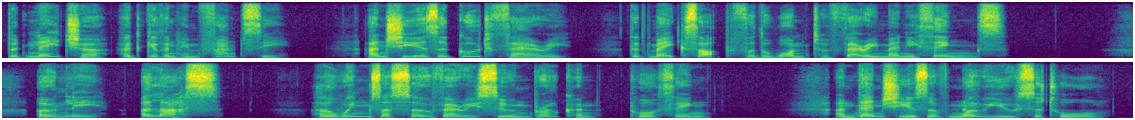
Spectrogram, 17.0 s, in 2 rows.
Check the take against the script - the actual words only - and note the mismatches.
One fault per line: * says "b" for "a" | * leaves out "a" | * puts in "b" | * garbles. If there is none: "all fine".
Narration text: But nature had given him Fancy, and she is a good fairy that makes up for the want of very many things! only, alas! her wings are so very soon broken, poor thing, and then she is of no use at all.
all fine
